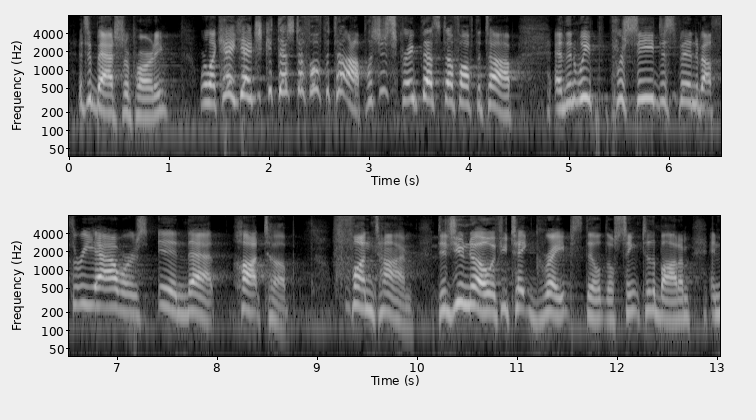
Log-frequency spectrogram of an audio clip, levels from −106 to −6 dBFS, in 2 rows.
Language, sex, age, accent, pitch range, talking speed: English, male, 20-39, American, 185-265 Hz, 240 wpm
